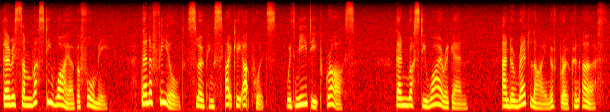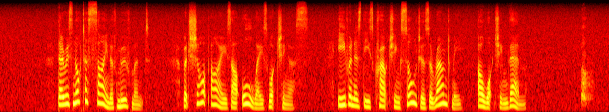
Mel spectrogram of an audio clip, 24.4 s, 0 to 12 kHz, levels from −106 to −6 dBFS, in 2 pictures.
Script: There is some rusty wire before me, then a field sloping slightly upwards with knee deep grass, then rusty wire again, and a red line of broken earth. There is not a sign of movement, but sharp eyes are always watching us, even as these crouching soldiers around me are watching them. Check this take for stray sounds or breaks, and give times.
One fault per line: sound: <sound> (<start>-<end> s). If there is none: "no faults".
sound: dropout (4.5-4.5 s)
sound: bark (23.8-24.1 s)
